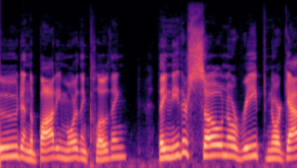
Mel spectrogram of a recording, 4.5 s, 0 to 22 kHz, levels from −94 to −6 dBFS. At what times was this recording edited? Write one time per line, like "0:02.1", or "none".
0:02.2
